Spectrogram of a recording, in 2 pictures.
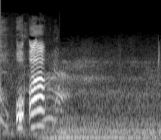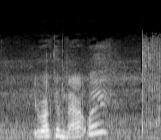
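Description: A child shouts excitedly nearby.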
